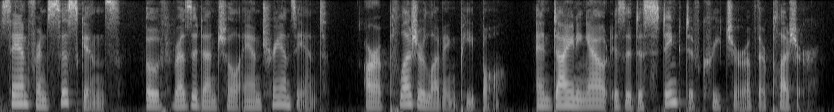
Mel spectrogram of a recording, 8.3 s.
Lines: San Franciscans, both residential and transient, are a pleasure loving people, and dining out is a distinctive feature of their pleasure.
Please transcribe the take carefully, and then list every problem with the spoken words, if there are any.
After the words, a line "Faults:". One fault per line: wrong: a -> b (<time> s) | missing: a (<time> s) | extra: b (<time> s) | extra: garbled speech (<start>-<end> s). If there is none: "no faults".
San Franciscans, both residential and transient, are a pleasure loving people, and dining out is a distinctive creature of their pleasure.
Faults:
wrong: feature -> creature (7.0 s)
